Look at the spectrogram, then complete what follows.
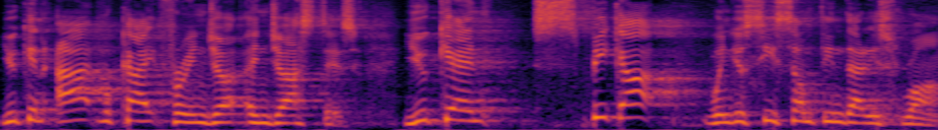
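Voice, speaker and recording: Someone talks at a moderate pace in a Puerto Rican accent, with noticeable background noise behind them. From Puerto Rico. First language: Spanish. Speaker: charity representative. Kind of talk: speech to an audience.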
